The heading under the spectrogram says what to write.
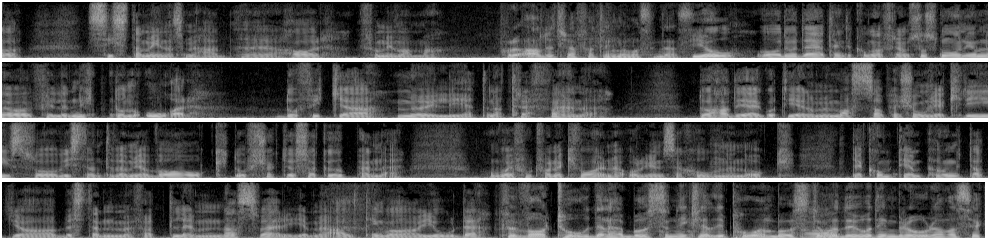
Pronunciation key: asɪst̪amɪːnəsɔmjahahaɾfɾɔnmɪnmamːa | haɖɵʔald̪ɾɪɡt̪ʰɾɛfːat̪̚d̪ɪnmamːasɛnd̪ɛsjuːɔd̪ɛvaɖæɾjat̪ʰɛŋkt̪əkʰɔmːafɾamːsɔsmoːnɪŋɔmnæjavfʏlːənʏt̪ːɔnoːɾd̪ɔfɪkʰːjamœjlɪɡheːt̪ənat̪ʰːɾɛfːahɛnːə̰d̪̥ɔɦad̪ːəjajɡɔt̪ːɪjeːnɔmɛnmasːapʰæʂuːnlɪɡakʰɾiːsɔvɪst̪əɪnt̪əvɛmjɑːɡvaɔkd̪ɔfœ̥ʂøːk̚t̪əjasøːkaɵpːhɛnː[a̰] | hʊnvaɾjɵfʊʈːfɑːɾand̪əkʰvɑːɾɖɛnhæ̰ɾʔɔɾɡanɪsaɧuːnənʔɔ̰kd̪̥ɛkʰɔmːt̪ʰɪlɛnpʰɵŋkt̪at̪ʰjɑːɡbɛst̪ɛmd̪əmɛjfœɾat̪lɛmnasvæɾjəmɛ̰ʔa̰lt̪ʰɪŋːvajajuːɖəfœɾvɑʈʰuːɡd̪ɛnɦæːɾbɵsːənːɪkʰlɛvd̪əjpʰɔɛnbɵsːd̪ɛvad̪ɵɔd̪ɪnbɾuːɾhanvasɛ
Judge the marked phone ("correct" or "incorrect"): incorrect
